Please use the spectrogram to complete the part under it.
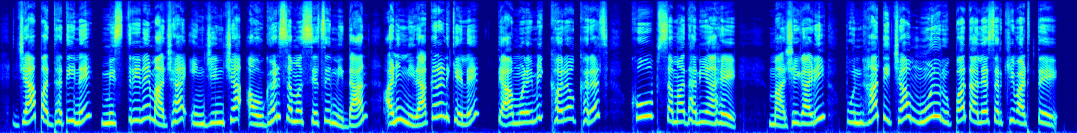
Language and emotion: Marathi, happy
